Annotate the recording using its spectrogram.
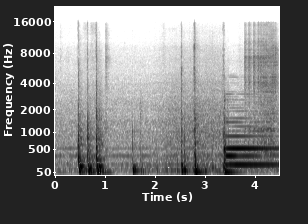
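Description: Several short knocks, then, near the end, an electronic keyboard sounds a sustained low F3 note (the bottom of the alto range) that fades slowly.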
